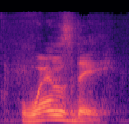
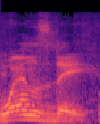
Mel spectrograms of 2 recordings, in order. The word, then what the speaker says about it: Wednesday: Wednesday. – Wednesday. – Wednesday. – А вот пишется так. – То есть D не читается? – Нет.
